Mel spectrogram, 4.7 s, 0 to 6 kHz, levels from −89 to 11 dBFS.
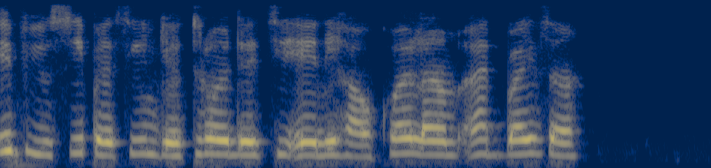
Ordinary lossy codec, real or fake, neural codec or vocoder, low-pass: none; fake; codec, 16 kHz, 2 kbps, X-Codec, WavLM features, trained on Multilingual LibriSpeech; 5.4 kHz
